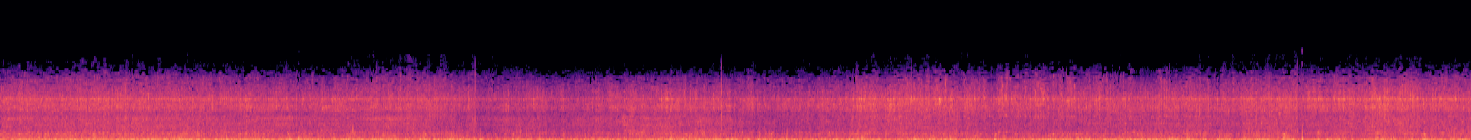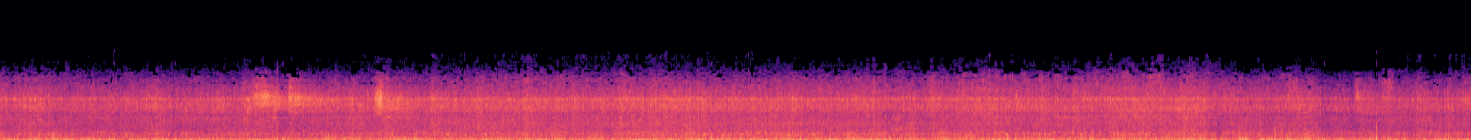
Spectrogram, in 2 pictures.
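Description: Steady wind rush and low rumble on a handlebar-mounted action camera's microphone, from a track bike ridden at racing speed.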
